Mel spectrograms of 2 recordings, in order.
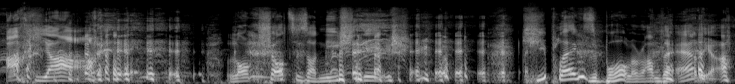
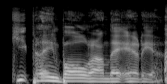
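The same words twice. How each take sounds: First: Loud, slow, hammed-up German accent; absurdly Germanic team talk, pitched up; mock Eurogay accent. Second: Lightly attempted Scottish manager accent; rough Scottish accent, half laughing; Alex Ferguson. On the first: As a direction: exaggerate a camp German football manager. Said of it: "the Euro game was, was creeping into". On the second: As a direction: have a go at a Scottish team talk.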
